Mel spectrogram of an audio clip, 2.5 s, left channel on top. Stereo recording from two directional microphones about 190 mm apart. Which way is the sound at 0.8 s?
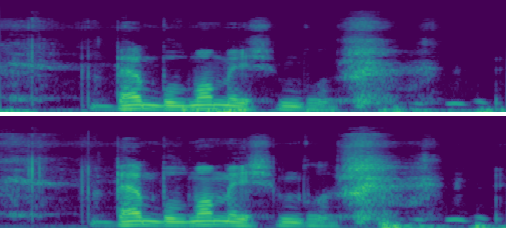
25° left (ahead or behind).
